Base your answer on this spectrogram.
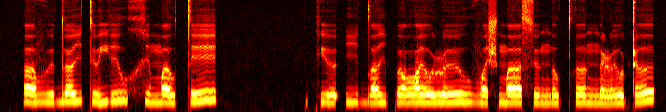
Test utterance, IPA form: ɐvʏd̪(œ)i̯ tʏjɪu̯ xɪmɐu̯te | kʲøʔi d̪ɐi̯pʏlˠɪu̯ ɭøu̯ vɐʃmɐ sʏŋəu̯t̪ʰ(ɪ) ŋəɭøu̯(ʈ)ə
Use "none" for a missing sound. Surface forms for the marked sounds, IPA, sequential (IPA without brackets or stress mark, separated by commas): œ, ə, ʈ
